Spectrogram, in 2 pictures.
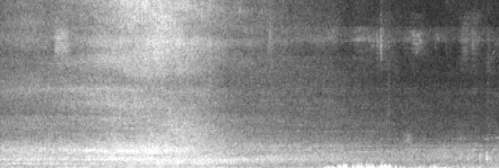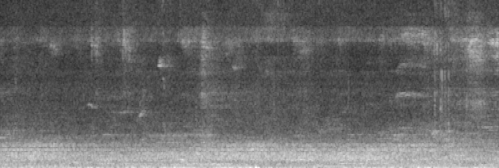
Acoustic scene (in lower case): street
